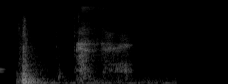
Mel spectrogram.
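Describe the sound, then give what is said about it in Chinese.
A door opening at the entrance of a home: a sudden knocking onset, then about a second and a half of continuous rattling, scraping noise that stops abruptly. “老公，你还是开门了。”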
